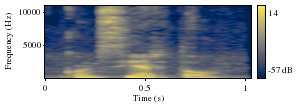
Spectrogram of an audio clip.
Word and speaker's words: concierto: Concierto. Concierto. And it's spelled C-O-N-C-I-E-R-T-O.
